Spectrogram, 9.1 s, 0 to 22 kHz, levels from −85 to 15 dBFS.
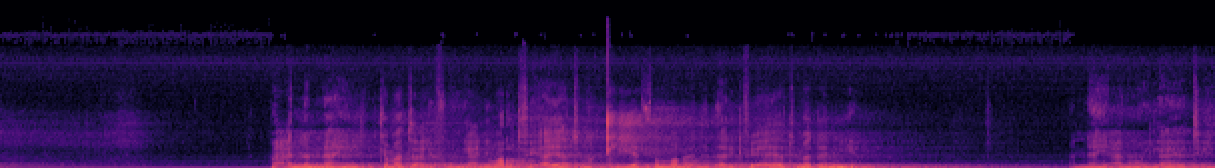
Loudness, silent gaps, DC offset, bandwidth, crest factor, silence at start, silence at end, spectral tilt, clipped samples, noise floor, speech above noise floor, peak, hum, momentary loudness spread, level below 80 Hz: -26 LUFS; none; under 0.1%; 18.5 kHz; 28 dB; 0 s; 0 s; -6 dB/octave; under 0.1%; -48 dBFS; 22 dB; 0 dBFS; none; 22 LU; -48 dBFS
